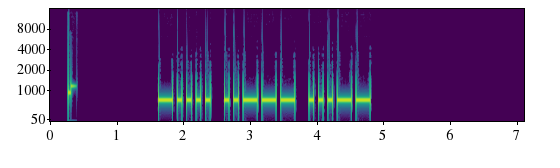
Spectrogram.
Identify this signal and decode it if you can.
Morse code, heard as a keyed tone, about 17 wpm, 700 Hz. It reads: 623
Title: Common Cut Numbers - 3-Digit 17wpm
